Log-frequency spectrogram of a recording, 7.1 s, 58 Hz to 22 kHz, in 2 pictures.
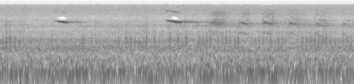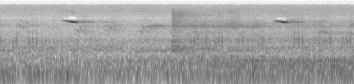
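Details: Brown rock chat, wild, calling slowly and dancing at Tibbi, Hanumangarh, Rajasthan, India, in 2019: short, thin, high chirps given singly at irregular gaps of about a second or two, over a steady low outdoor rumble.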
